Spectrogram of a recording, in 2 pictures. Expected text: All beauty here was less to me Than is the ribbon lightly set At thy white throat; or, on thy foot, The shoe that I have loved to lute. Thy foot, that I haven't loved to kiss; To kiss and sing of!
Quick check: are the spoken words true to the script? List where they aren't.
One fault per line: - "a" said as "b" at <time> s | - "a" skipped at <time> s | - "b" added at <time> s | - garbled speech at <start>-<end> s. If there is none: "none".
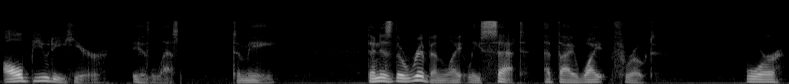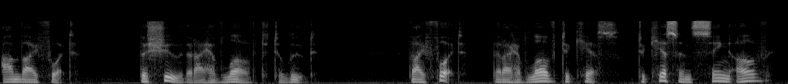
- "was" said as "is" at 1.3 s
- "haven't" said as "have" at 13.0 s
